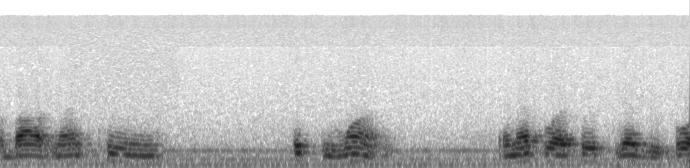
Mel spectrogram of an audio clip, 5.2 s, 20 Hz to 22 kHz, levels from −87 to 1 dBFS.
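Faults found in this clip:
Jitter buffer speed-up, 3.06 to 5.11 s. Audio runs about 8% fast at unchanged pitch, sounding hurried. Receiver jitter buffer overfilled, then trimmed short pitch-period chunks repeatedly to cut delay. Roughly 150 ms removed in total.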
